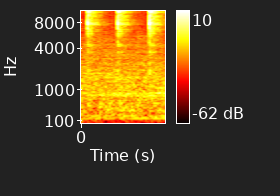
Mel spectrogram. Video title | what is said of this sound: Benchmade 761 | if you tap on it, hear that? That's just closing that little bit of space.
